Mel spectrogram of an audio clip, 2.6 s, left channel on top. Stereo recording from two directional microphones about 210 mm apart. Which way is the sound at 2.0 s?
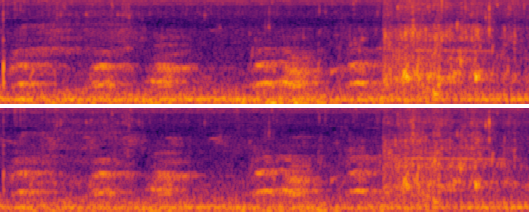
10° left (ahead or behind).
